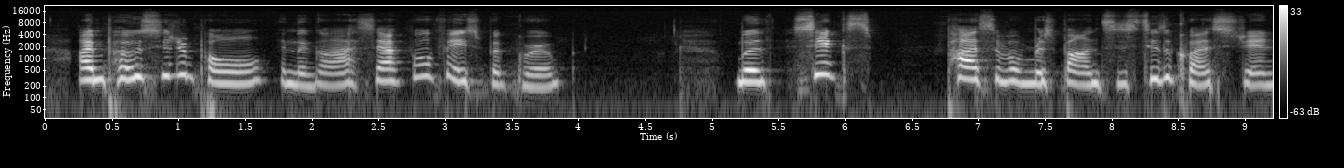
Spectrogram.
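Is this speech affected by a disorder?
Yes: myotonic dystrophy; progressive muscular disease affecting mobility.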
